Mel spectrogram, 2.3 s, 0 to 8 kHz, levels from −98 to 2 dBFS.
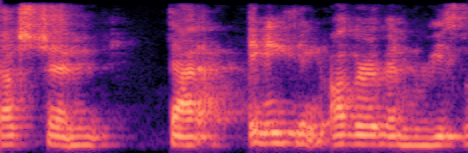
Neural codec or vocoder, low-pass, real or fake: codec, 16 kHz, 2 kbps, FunCodec, trained on LibriTTS, 25 frames a second; 7.2 kHz; fake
